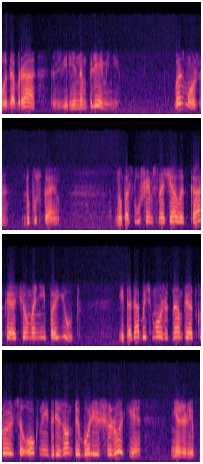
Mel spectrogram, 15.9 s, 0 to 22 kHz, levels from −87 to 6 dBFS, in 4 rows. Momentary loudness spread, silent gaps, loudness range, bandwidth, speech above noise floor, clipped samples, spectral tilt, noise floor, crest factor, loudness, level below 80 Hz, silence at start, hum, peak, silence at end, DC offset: 12 LU; none; 6 LU; 13.5 kHz; 32 dB; under 0.1%; -5.5 dB/octave; -51 dBFS; 12 dB; -20 LUFS; -64 dBFS; 0 s; none; -8 dBFS; 0.15 s; under 0.1%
